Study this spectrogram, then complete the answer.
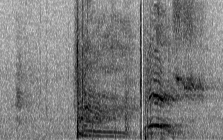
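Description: A young man grunts loudly as he hits the ball.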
